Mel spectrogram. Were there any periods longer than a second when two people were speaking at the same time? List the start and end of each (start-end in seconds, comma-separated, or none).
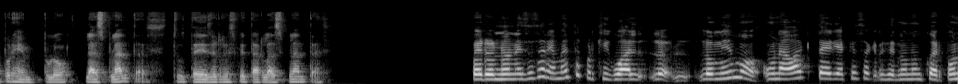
none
